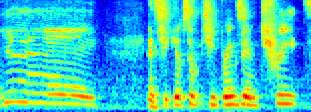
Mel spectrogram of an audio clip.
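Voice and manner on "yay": high drawn-out "yay" back; retold high little celebration; happy cheer. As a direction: echo the coworker's squealed cheer. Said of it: "she was, like, so happy".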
